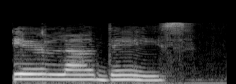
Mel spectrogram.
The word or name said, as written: irlandaise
